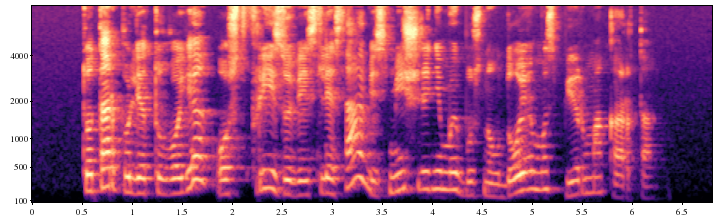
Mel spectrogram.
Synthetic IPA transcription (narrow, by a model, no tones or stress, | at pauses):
t̪uɔt̪ɑˑɾpoːlʲiɛt̪ʊʋoːjɛoːst̪fʲɾʲiːzuːʋʲɛɪsʲlʲeːsɑːʋʲiːsmʲiːʃʲɾʲɪnʲɪmʊɪbʊsnɒʊd̪oːjɛmʊspʲiːɾmɑːkɐɾt̪ɑː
